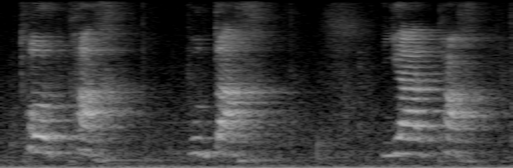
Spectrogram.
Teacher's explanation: Əgər sözün sonu q ilə bitirsə sən rahat şəkildə o sözü x kimi tələffüz eləyə bilərsən. · sözlərin sonu q ilə bitirsə, bu x kimi tələffüz olunacaq.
